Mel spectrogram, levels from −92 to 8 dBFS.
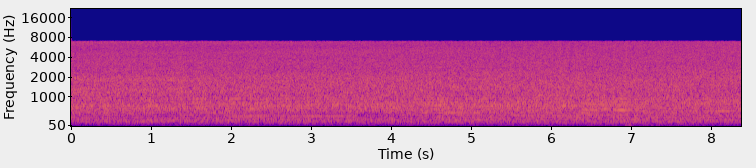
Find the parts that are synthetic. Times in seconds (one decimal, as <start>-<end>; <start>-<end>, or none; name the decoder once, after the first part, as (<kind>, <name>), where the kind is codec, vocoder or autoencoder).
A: none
